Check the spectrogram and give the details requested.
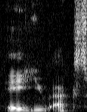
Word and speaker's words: aux: Finally, with plural countries, we use AUX, which is pronounced as O, but when it comes before a vowel, you make the Z sound.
